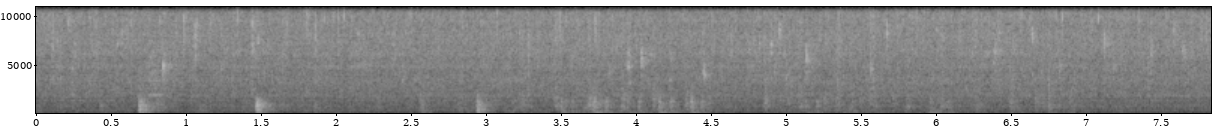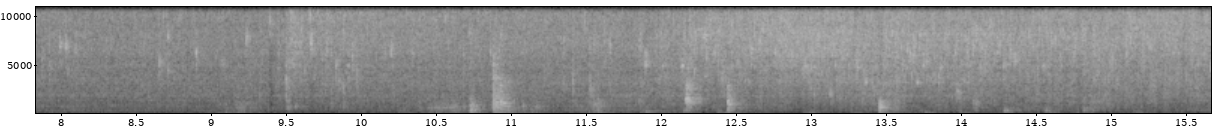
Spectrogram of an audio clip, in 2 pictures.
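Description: Carrot sticks sizzling in hot oil in a wok, a steady hiss with scattered pops and crackles. The sizzle grows louder near the end, as the carrots are stirred.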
